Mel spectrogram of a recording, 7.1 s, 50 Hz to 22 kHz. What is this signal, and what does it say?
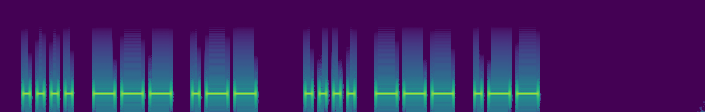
Morse code, heard as a keyed tone, about 17 wpm, 700 Hz. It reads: HOW HOW
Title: Top 100 Words Repeated 17wpm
